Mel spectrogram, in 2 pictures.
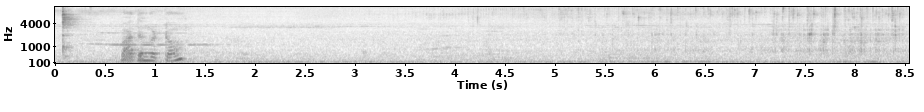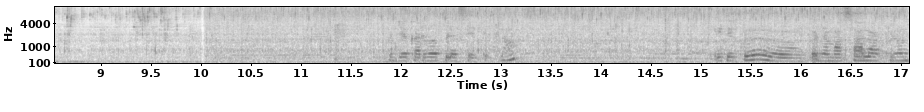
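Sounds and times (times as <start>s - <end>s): paste sizzling in oil: 4.6s - 17.0s.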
